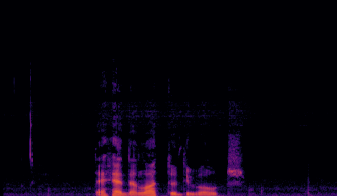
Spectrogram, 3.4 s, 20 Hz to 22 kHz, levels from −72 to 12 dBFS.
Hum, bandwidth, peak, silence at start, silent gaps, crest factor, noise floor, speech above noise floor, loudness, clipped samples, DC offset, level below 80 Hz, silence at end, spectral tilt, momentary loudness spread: none; 14.5 kHz; 0 dBFS; 0.3 s; none; 26 dB; -55 dBFS; 32 dB; -24 LUFS; under 0.1%; under 0.1%; -62 dBFS; 0.95 s; -5.5 dB/octave; 24 LU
